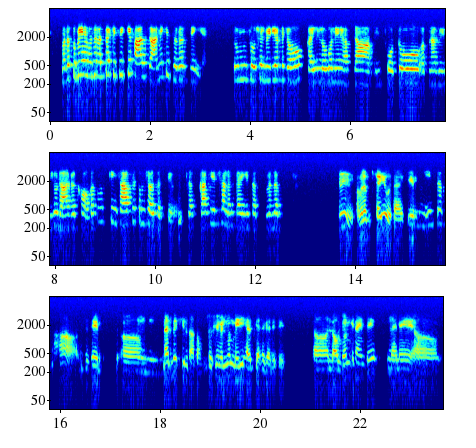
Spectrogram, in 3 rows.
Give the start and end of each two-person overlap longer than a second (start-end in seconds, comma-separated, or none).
none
